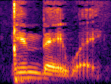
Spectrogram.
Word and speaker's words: Mbewe: Mbewe. – Yeah. – I've heard him introduce him as Mabiwi and Mabewe, yeah. And I think he kind of pronounces the M.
